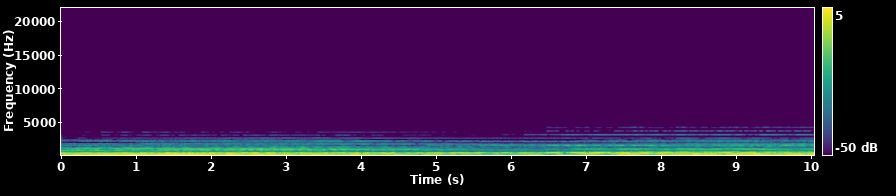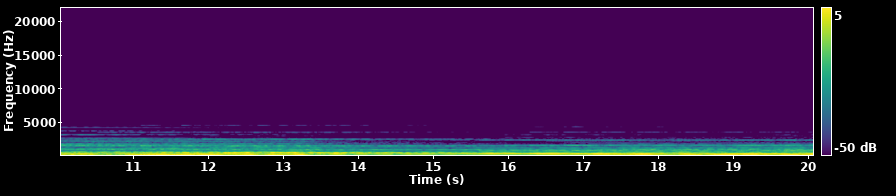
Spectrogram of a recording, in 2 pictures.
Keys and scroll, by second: 13.8 z, 16.9 b, 18.1 b, 19.1 f.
